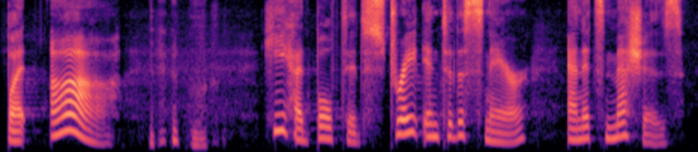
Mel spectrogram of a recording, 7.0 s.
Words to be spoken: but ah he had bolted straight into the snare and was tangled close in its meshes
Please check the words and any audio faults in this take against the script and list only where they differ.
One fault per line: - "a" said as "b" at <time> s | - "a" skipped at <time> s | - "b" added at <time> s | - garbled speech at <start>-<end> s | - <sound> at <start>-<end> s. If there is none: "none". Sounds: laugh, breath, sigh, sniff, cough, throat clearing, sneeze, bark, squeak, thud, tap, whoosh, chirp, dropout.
- breath at 1.5-2.3 s
- "was tangled close in" skipped at 5.8 s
